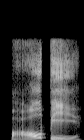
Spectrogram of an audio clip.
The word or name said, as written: 包庇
